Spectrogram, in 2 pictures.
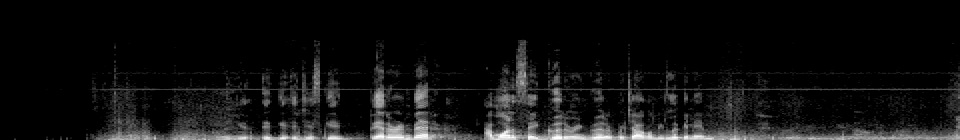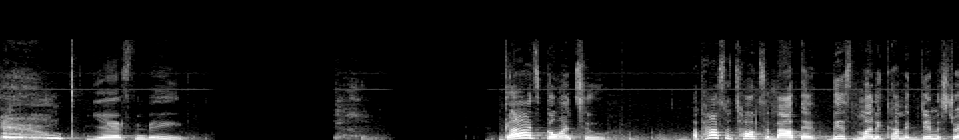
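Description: A woman speaks expressively into a microphone, with long pauses.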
